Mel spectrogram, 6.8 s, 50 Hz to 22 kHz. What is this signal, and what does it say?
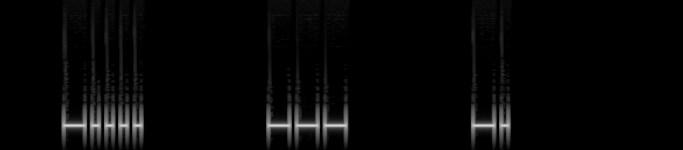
Morse code, heard as a keyed tone, about 17 wpm, spaced as for 6 wpm, 700 Hz. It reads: 6ON
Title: USA Call Signs - 6x Character Spacing - 17wpm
